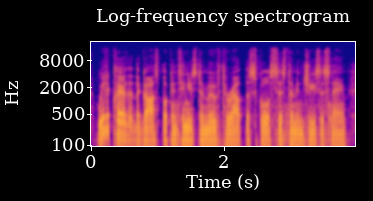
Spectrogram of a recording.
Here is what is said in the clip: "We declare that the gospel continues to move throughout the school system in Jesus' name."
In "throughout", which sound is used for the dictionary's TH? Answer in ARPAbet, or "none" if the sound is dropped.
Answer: TH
